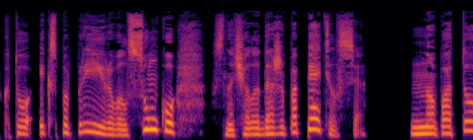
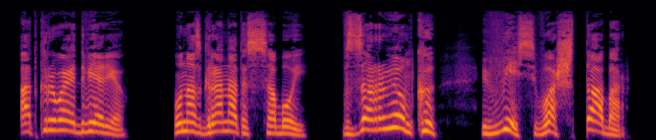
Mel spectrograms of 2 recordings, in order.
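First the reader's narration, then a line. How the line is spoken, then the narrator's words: Attackers yelling. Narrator (Russian): орали нападавшие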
